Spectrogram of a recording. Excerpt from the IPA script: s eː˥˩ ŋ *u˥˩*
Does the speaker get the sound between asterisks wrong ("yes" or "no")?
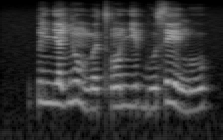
yes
